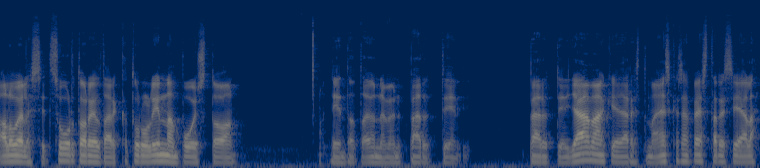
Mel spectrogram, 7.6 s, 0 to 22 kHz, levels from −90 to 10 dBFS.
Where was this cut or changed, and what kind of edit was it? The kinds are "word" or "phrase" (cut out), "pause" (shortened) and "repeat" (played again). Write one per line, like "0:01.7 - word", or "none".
none

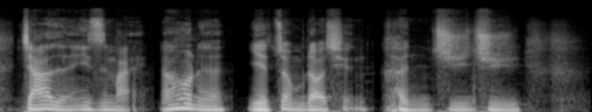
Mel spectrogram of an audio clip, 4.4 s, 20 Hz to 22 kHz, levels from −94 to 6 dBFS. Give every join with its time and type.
0:01.2 - pause
0:01.7 - pause
0:02.8 - pause

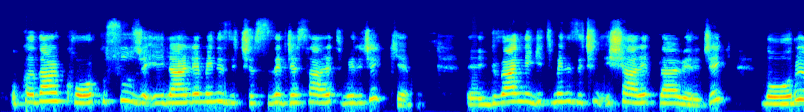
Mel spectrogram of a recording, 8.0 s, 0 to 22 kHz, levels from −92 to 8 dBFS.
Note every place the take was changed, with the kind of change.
none

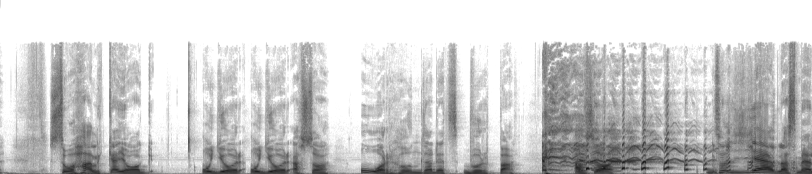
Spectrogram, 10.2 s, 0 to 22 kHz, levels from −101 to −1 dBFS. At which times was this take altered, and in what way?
0:03.0 - repeat
0:08.9 - word

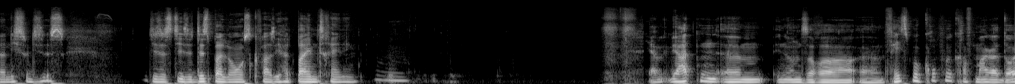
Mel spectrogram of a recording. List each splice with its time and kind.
0:06.4 - pause

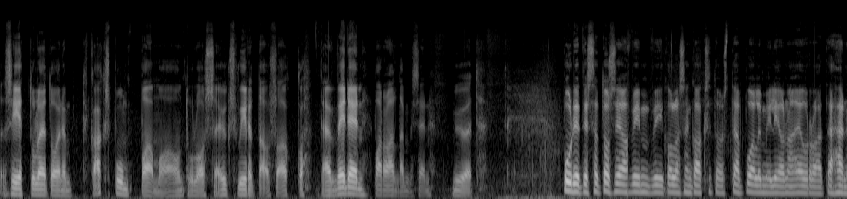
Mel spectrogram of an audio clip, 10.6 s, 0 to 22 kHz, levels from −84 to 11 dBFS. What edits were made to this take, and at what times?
0:00.9 - word
0:03.9 - pause
0:04.6 - phrase
0:07.8 - word

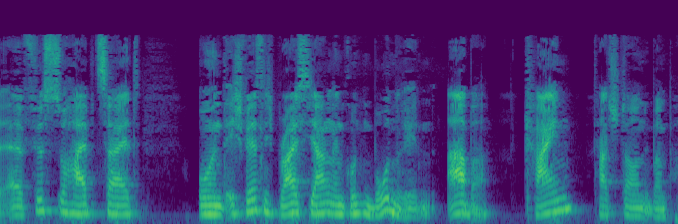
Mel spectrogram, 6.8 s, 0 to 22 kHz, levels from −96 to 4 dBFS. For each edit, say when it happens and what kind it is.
none

